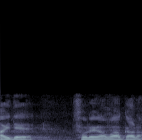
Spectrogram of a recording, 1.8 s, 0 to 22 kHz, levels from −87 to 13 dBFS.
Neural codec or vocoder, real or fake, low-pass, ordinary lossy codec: none; real; 7.2 kHz; none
